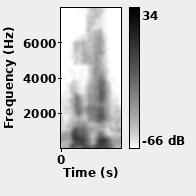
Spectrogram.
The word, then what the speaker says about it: Jorge: Eu sou o Gumar Carvalho e estou aqui com Jorge. Pronunciei certo?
